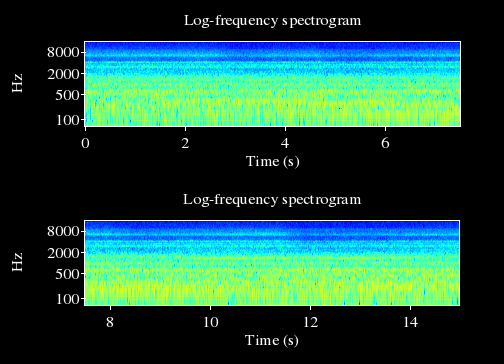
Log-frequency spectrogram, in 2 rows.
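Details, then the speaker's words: Siemens IQ300 washer (WG41A1X1TR, listed 9 kg/1000 rpm) on the spin program, rated 48 dB washing and 72 dB spinning: smooth, even whirr at steady pitch, no knocking, scraping or drum banging. Normal spin cycle, though the owner says it is not silent. "Makinemiz normal şartlar altında yıkamada 48 desibel, sıkmada da 72 desibel sesi mevcut."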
